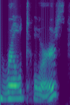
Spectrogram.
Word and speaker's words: Realtor: the California Association of Realtors, and Hmm. that's not to be confused with a realtor. It's called Realtor. There's There's two syllables. there's no I in Uh, realtor.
